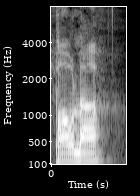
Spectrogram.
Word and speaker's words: Paul: Alltså i Skåne, om man stavar P-A-U-L så är det ju Paul.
